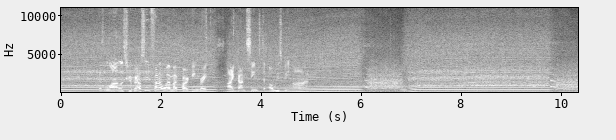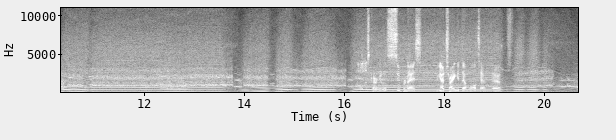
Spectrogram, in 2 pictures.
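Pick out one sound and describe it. Tyres screech as a car slides through bends.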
